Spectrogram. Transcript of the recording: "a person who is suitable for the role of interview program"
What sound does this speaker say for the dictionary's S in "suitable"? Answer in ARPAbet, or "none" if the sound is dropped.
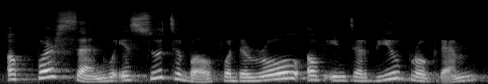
S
